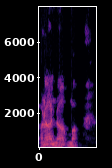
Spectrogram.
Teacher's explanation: અનુનાસિક એટલે એ વખતે નાકમાંથી પણ હવા પસાર થાય છે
